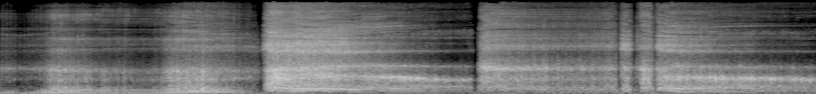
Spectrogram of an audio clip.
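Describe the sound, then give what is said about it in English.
Puppeteers voice a tiger puppet named Richard Parker, breathing for it, with heavy rasping breaths rolling into low growls and snarls, loud, in a few long phrases broken by brief pauses. “talked about how they literally breathe life into them, breathing for them.”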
